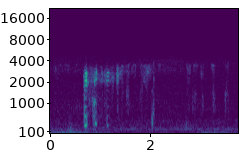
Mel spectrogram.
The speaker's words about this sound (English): Take the phone and rub it on that bush that we keep hearing about. A bush? Yeah, okay. Okay. Go right to bush. There you go. Let's see what that sounds like.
